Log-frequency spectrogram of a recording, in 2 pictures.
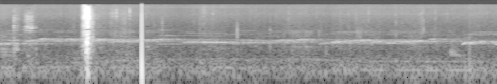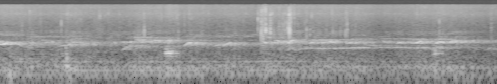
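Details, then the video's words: Coyotes singing nearby, heard from a front yard, howl together in wavering, overlapping voices that slide up and down in pitch. "Coyote Song"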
